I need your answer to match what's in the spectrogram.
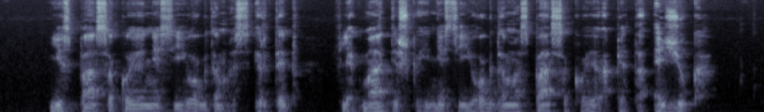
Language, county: Lithuanian, Kaunas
